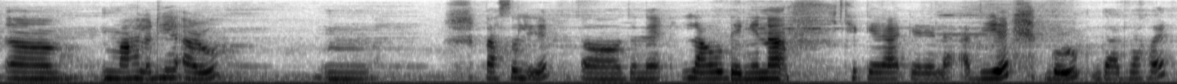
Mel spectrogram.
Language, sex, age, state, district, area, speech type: Assamese, female, 18-30, Assam, Sivasagar, rural, spontaneous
